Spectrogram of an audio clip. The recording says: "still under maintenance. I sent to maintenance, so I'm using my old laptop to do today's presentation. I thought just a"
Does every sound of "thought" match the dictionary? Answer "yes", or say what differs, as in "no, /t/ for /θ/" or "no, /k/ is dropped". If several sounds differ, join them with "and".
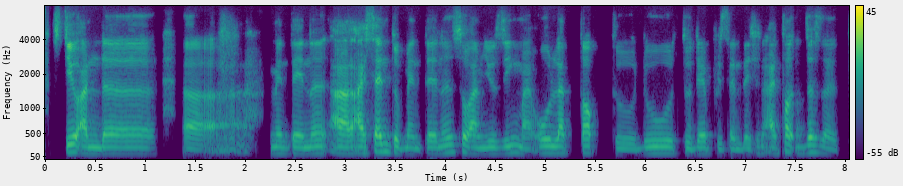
no, /t/ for /θ/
